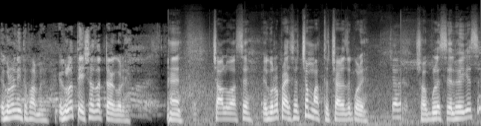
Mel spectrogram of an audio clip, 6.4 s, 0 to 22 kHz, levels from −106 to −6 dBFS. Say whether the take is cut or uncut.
cut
